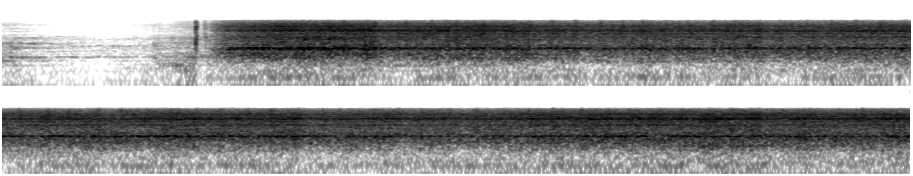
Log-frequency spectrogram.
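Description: An electric coffee grinder whirs steadily.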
